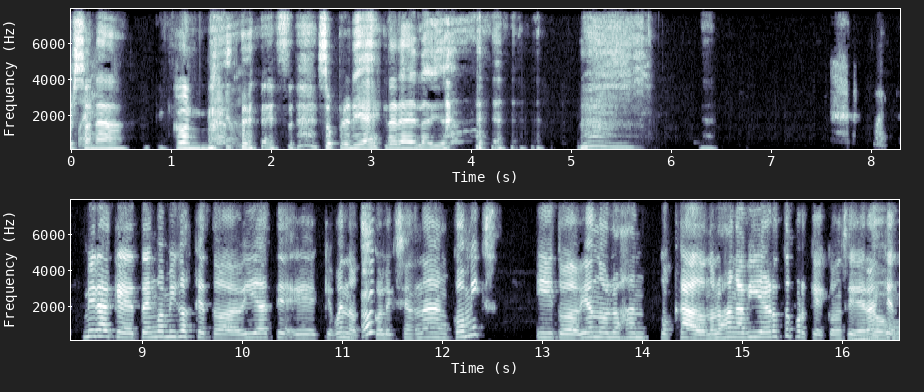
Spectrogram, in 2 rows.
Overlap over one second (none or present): none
